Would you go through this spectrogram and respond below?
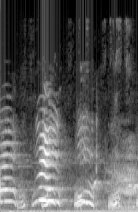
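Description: An irritated mother dog with puppies gives a run of four or five short whiny growls and grumbles, close and moderately loud, rising and falling in quick bursts.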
